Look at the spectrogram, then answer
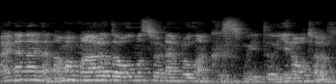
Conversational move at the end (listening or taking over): taking over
